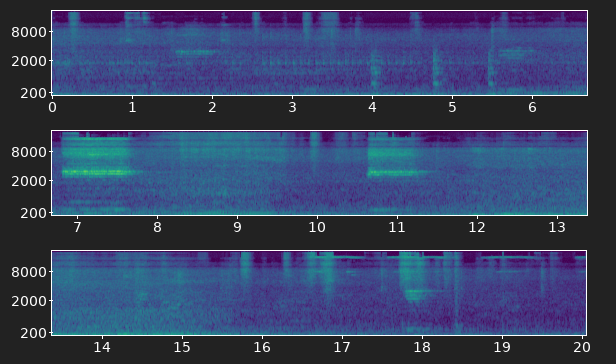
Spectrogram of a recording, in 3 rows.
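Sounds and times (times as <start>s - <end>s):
road traffic rumbling: 0.0s - 20.0s
vehicle horn honks: 6.8s - 7.8s, 10.6s - 11.4s, 17.7s - 18.3s.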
